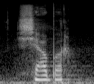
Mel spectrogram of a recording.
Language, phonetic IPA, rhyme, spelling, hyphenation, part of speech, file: Belarusian, [ˈsʲabar], -abar, сябар, ся‧бар, noun, Be-сябар.ogg
- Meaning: friend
